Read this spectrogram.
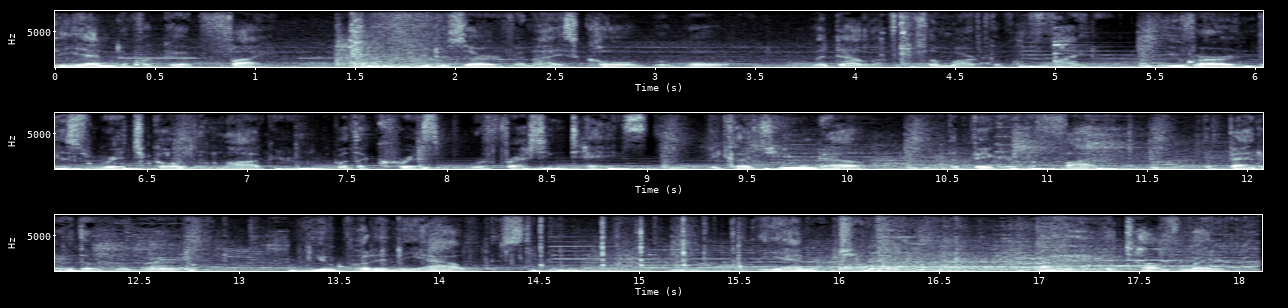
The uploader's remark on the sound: live from Fenway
